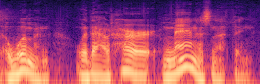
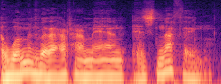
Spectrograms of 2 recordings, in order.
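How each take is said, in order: First: It pauses after woman and again before man. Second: It runs on with no pause after woman. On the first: A man is nothing without a woman. The speaker calls it right. "But the sentence says" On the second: A woman is nothing without her man. The speaker calls it wrong. "You said"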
